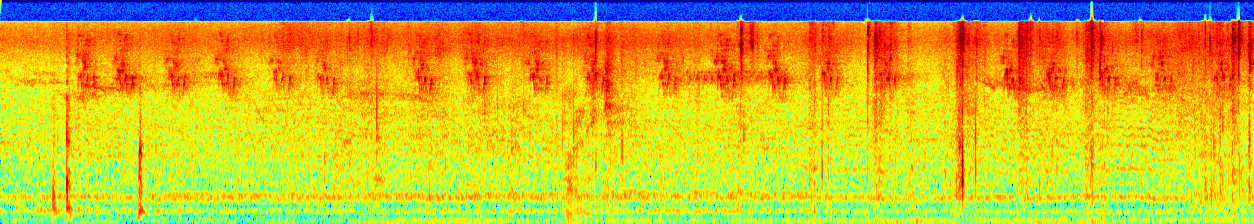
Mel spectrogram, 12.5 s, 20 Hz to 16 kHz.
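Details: Swarm of honey bees outside their hive on 26 May 2023 while a keeper tries to return them: a constant low hum with soft clicks and short bright buzzes from bees flying near.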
